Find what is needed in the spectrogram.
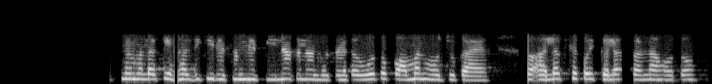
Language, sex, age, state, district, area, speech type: Hindi, female, 30-45, Rajasthan, Jodhpur, urban, conversation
